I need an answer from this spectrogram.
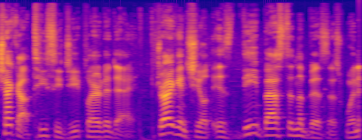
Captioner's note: none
